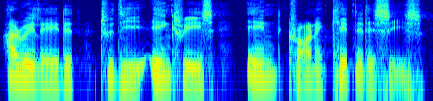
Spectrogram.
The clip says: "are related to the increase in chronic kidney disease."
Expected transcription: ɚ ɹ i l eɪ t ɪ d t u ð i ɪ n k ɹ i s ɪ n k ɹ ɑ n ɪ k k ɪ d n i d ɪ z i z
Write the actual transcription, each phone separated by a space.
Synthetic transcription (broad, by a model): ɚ ɹ i l eɪ t ɪ d t u ð i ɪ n k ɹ i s ɪ n k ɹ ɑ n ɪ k k ɪ d n i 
